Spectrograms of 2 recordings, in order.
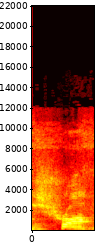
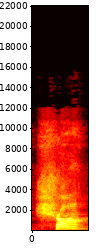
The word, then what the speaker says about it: Schroth: three so the goals of shroff therapy or shot therapy as it's pronounced in germany is to have a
